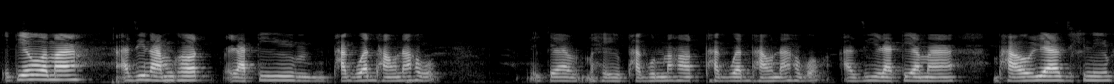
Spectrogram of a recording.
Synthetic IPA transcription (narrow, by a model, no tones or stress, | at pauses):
etijaʊama | a̰zinamɡʱɔɹɔt̚ɹatipʰaɡuat̚bʱawnaɦobɔ | ḛtijahejpʰaɡunmaɦɔt̚pʰaɡuat̚bʱawnaɦobɔa̰ziɹatiama | bʱawɹijazikʰini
